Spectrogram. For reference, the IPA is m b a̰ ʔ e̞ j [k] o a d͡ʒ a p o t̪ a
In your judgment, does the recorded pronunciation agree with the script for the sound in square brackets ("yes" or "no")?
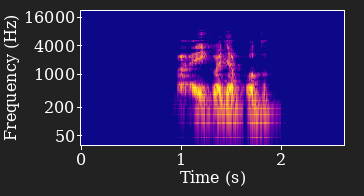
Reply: yes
